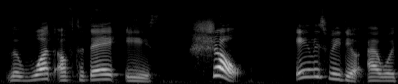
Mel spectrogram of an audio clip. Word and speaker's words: 瘦: hello I'm the word of today is show in this video I will teach you how to pronounce it how to write it and how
